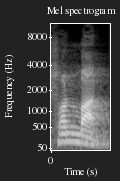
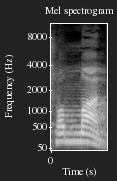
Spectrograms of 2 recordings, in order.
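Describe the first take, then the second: First: সম্মান with an n sound, "shon-man"; mispronounced সম্মান. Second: সম্মান with both m's, "shom-maan"; correct double m. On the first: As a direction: say সম্মান wrongly as "shon-maan", n before m. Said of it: "আমরা অনেককেই উচ্চারণ করতে দেখি". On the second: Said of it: "দুটাই ময়ের উচ্চারণ হবে". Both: Shown as a demonstration.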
